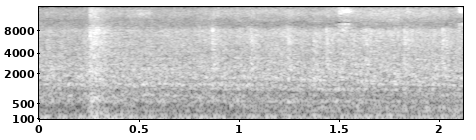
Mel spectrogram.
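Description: Steady low background rumble with a brief click or rustle about a quarter of a second in.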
